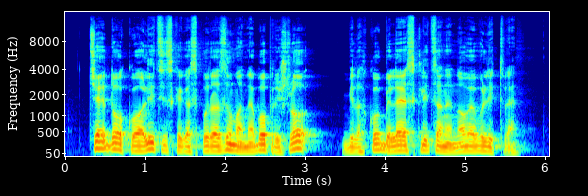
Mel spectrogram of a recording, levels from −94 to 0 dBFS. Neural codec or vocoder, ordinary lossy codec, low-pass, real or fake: none; none; 14.4 kHz; real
